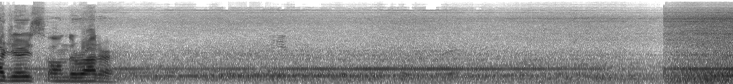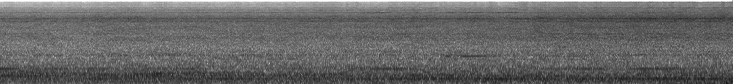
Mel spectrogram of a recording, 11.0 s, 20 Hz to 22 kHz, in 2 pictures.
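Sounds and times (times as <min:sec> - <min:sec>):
turbine whine: 0:00.0 - 0:11.0
rushing exhaust noise: 0:03.7 - 0:11.0.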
